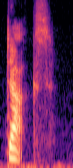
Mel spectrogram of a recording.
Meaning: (noun) 1. plural of duck 2. A pair of twos 3. Dear (used as a pet name) 4. The light trousers worn by sailors in hot climates; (verb) third-person singular simple present indicative of duck
- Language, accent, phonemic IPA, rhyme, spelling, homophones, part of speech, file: English, US, /dʌks/, -ʌks, ducks, dux, noun / verb, En-us-ducks.ogg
